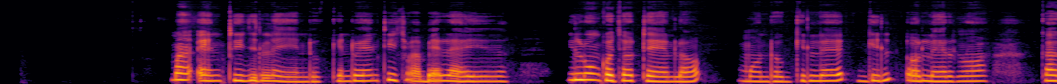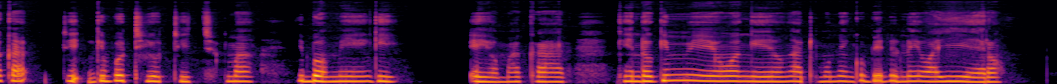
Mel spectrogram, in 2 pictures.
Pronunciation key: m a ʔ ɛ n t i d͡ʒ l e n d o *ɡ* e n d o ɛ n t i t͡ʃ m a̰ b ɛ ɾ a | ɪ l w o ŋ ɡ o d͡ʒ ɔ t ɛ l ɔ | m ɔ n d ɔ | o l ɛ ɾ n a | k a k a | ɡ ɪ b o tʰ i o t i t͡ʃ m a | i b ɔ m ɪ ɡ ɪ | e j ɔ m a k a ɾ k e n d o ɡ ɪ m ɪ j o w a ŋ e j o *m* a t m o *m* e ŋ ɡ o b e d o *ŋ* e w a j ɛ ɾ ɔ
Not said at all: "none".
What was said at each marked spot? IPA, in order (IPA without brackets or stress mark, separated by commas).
k, ŋ, n, n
